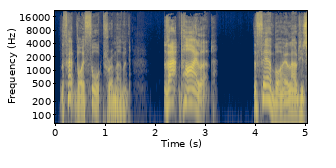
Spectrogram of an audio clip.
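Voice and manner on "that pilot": put-on fat boy voice. A narrator's reading. Fat boy complains to the fair boy, high and whiny. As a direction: complain like a chubby schoolboy.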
